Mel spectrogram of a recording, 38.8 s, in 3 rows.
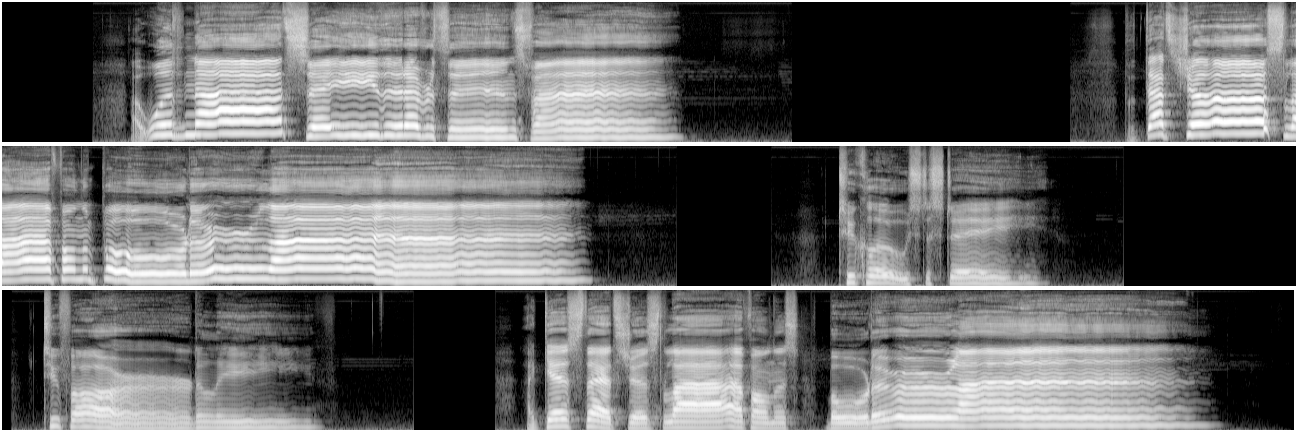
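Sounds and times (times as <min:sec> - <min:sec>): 
lead vocals: 0:01.0 - 0:06.9, 0:11.2 - 0:18.9, 0:21.3 - 0:23.4, 0:26.3 - 0:29.2, 0:31.1 - 0:38.1.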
